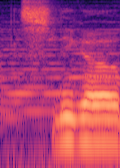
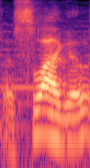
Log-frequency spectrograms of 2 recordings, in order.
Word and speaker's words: Sligo: Sligo, Brandenburg, Ferrara. Sligo, sorry. Should pronounce it correctly.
